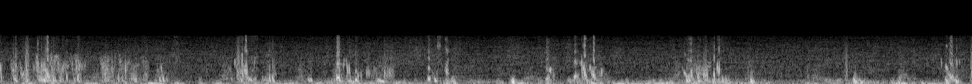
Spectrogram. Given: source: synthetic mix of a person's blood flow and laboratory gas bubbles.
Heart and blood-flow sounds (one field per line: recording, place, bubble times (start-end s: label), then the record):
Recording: Doppler ultrasound of blood flow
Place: subclavian vein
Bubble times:
0.00-0.05 s: bubbles
0.10-0.85 s: bubbles
0.99-1.49 s: bubbles
1.56-1.70 s: bubbles
2.27-2.58 s: bubbles
2.62-2.77 s: bubbles
3.08-3.14 s: bubbles
3.33-3.94 s: bubbles
4.26-4.50 s: bubbles
5.45-5.58 s: bubbles
5.71-6.04 s: bubbles
6.82-7.23 s: bubbles
9.39-9.61 s: bubbles
From the record:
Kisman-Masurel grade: 232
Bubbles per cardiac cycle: several, 3 to 8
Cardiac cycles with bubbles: 50 to 99%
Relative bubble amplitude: moderate (0.250 to 0.450)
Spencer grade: 3 (all of the cardiac periods contain showers or single bubble signals, but not dominating or overriding the cardiac motion signals)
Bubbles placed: anywhere in the cardiac cycle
